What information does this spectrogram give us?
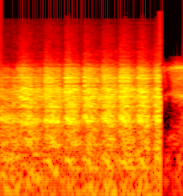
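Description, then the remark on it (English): An engine cranks in a steady, rapid rhythm of loud, grinding pulses for over a second without catching, then cuts off abruptly. No voices. “I hear a vehicle trying to rev, but I don't know what that is.”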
